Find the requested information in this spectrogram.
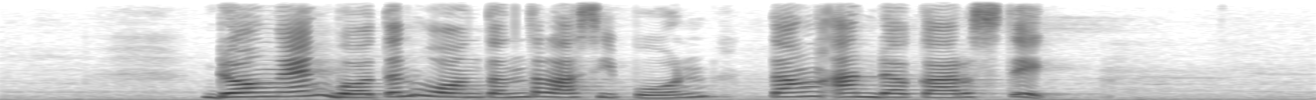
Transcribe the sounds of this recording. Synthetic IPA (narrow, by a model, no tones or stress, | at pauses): ɖɔŋɛŋbɔt̪ənwɔnt̪ənt̪əlasipʊnt̪əŋanɖakarst̪ɪk̚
